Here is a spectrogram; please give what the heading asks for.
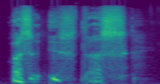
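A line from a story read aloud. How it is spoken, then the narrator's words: Croaking on held breath. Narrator (German): krächzte ich mit der Luft, die ich anweisungsgemäß geholt hatte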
